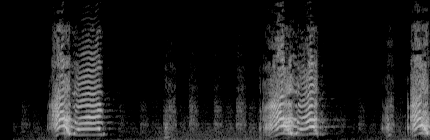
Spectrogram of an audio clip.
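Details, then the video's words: Dog making talking-style vocal sounds: drawn-out, wavering whines that rise and fall with strong overtones, in three separate phrases with short gaps. "Suprise Funny Talking Dogs"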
